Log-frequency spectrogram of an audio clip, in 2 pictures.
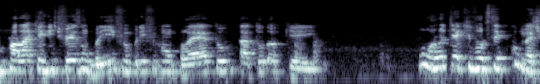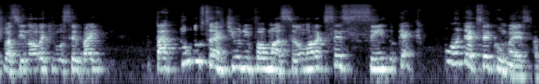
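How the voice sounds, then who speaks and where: Noticeable background noise hums along. A man races through his words very fast. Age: 30s. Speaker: designer and podcast co-host. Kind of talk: casual chat.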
